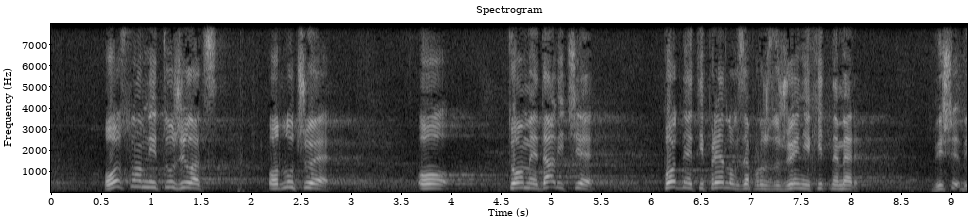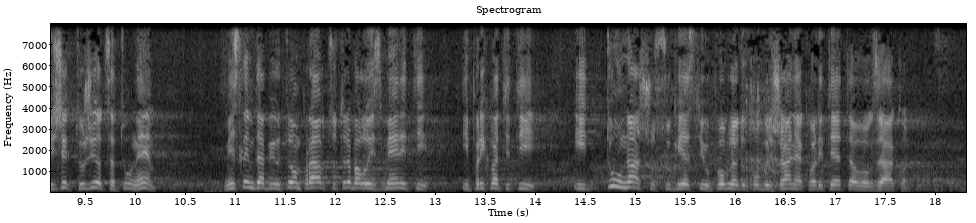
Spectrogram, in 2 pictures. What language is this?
Serbian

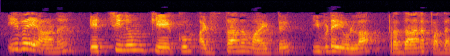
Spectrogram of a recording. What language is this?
Malayalam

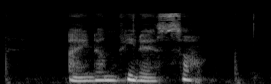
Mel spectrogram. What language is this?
Finnish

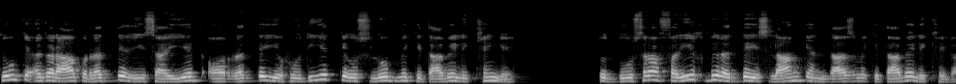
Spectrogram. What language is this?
Urdu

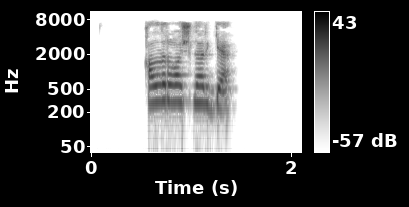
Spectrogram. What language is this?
Uzbek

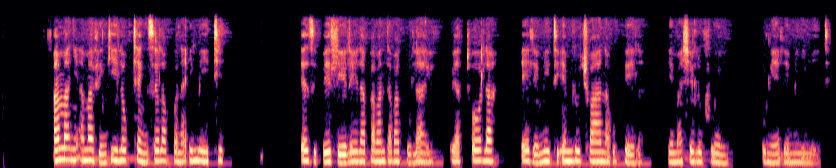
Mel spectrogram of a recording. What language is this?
North Ndebele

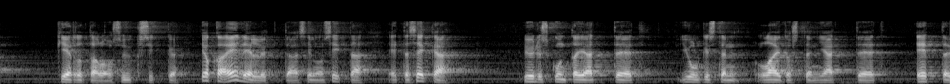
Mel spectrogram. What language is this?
Finnish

